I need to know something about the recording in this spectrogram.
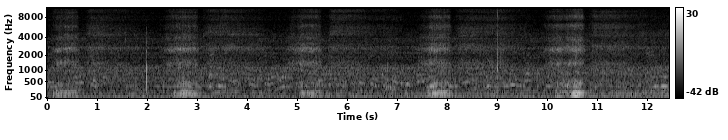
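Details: Japanese Tosa dog sleeping on a sofa: rough, low snoring sounds recurring every two to three seconds over steady room noise, with a few faint clicks; snoring likened to an old man's.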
